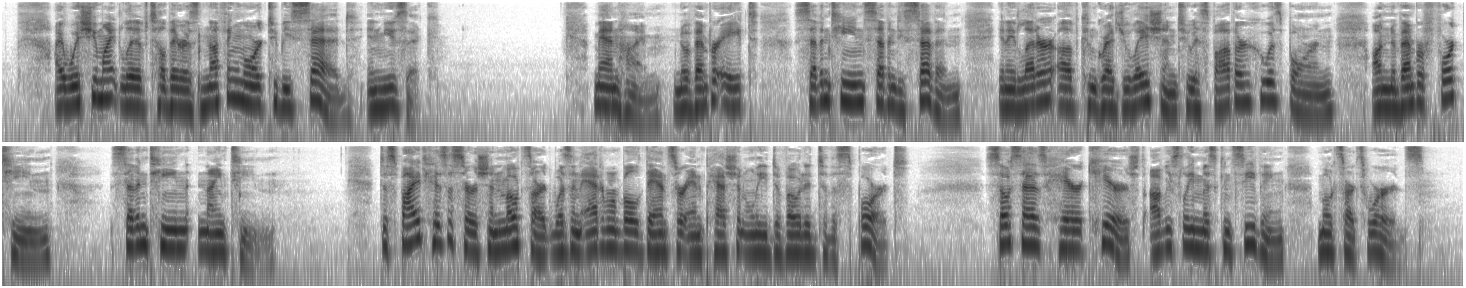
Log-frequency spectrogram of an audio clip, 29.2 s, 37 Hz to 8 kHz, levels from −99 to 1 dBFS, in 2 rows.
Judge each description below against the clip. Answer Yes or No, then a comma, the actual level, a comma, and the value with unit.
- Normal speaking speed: No, slow, 115 wpm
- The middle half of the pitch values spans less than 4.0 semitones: Yes, average, 3.6 semitones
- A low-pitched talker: No, medium, 145 Hz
